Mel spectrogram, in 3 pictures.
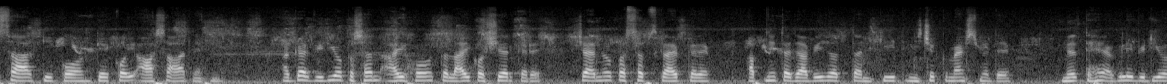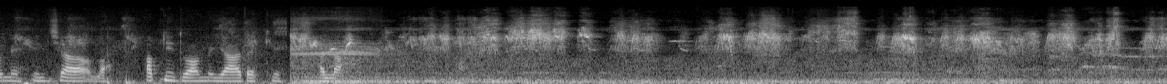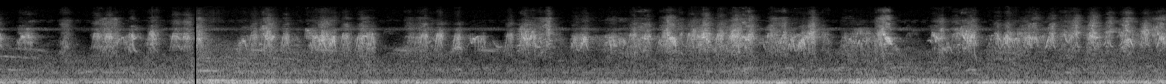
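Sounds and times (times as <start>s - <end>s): birds chirping chorus: 0.0s - 35.0s
steady low rumble: 14.6s - 18.0s.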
